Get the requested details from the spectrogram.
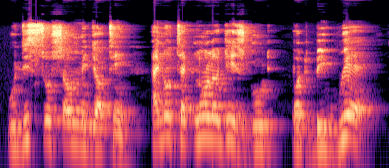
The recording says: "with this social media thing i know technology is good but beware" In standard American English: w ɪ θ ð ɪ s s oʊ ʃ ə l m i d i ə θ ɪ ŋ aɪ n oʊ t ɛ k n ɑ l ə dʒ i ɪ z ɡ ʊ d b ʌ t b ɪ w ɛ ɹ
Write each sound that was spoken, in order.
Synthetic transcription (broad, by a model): w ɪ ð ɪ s s oʊ ʃ ə l m i d i ə t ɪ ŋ aɪ n oʊ t ɛ k n ɑ l ə dʒ i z ɡ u d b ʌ t b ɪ w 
